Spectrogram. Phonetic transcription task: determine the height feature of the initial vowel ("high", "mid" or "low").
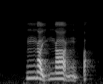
low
